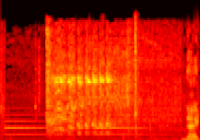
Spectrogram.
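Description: Biodiesel-fuelled pickup truck engine cranked with the ignition key and starting, with a burst of engine noise about half a second in.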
